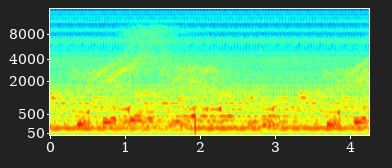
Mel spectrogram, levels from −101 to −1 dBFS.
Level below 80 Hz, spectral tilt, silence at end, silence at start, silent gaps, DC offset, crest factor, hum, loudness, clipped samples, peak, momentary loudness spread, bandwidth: -46 dBFS; -6.5 dB/octave; 0 s; 0 s; none; 0.4%; 16 dB; none; -23 LUFS; under 0.1%; -6 dBFS; 4 LU; 16 kHz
